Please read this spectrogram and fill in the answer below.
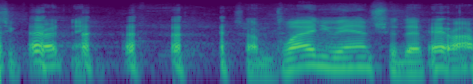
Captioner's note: laughing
